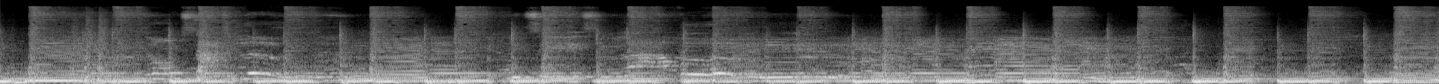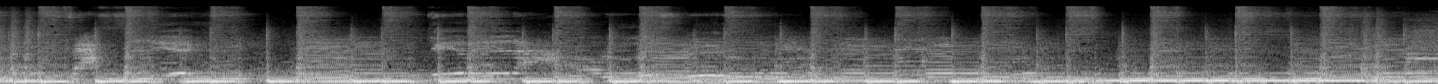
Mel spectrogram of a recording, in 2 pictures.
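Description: Live blues-rock band playing: electric guitar, bass guitar and drum kit with a steady beat of cymbal hits, with a wavering lead line over it.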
